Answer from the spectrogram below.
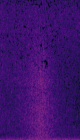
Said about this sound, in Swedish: Sträcker mig vant upp för att se horisonten. Drar åt skotet på rullfocken medan en ny våg attackerar båtens för.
